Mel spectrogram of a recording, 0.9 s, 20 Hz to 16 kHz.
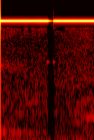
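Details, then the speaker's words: Simulated tinnitus: steady, piercing high-pitched tone of about 9,000 Hz, played to illustrate the constant, never-stopping ringing a person with tinnitus hears. "Dan untuk saudara bisa mendapatkan gambaran apa yang saya dengarkan setiap saat, saya ada contohnya, audionya itu sekitar 9.000 Hz dan bunyinya seperti ini."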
